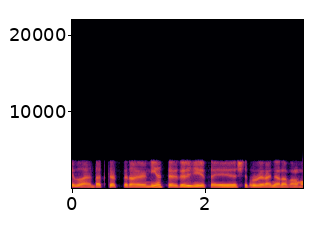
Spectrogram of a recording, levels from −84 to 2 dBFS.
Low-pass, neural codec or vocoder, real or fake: 3.6 kHz; codec, 16 kHz, 0.5 kbps, FunCodec, trained on Chinese and English, 25 frames a second; fake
